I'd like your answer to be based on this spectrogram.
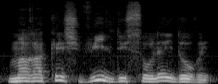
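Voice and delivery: emphatic classroom recitation; poem reading aloud. Shown as a demonstration. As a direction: declaim the line to a class. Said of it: "on va lire le poème".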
